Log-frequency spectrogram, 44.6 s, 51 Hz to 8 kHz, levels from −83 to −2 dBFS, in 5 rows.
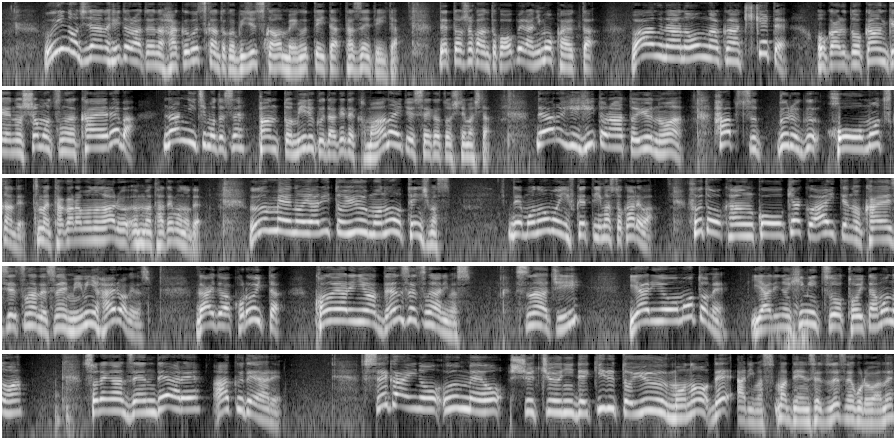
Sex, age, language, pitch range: male, 40-59, Japanese, 195-285 Hz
